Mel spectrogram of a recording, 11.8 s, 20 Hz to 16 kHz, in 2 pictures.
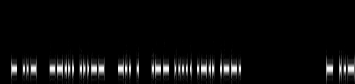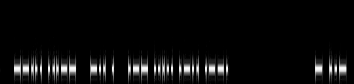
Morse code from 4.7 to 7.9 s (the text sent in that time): TU 73 DE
